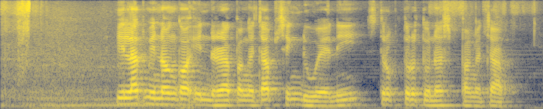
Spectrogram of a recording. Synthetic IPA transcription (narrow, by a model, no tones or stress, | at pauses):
ʔilat̪̚minɔŋkɔʔindɾapəŋət͡ʃap̚sɪŋd̪uwɛnist̪ɾuk̚t̪ʊrt̪unas̬pəŋət͡ʃap̚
